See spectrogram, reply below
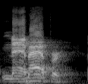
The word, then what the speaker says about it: Napper: Yeah, because now, Napper, he's taking the I out of it. That's a silent I. – The I's gone. – Yeah. – N-A-P-P-E-R. – Napper. I'm Napper. Billy Napper.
